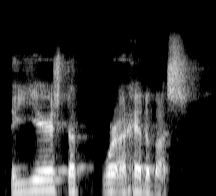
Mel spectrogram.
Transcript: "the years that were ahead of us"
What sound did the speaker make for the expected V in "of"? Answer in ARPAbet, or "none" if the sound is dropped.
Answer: V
